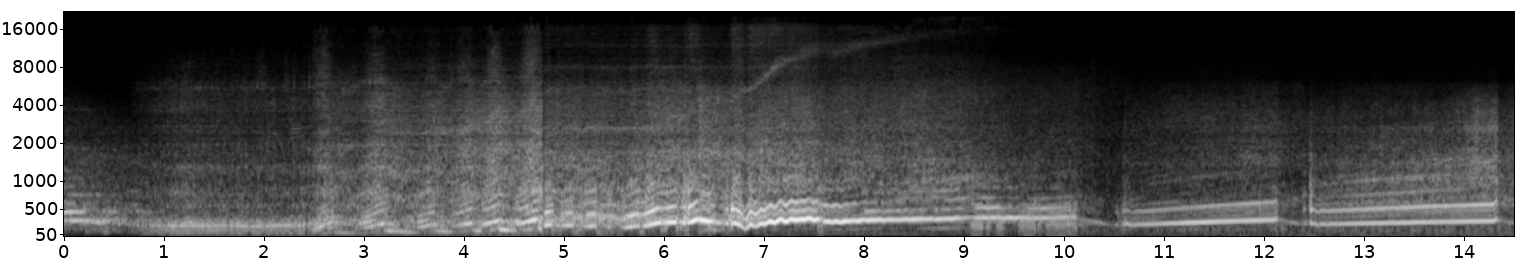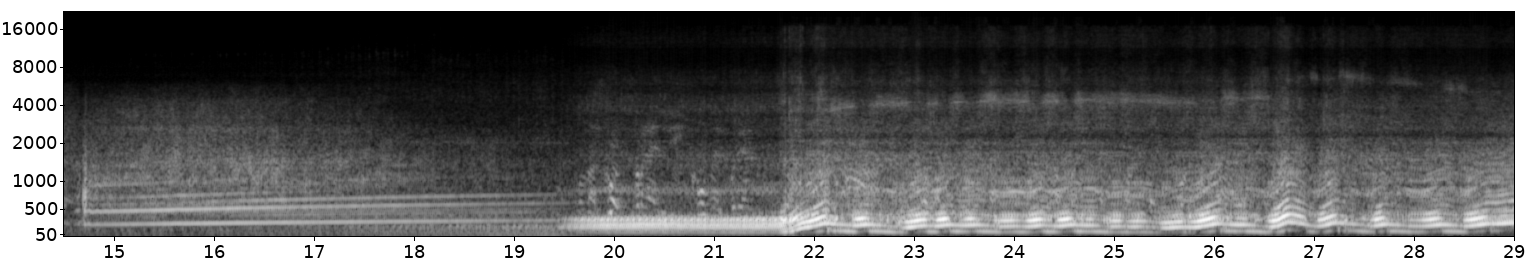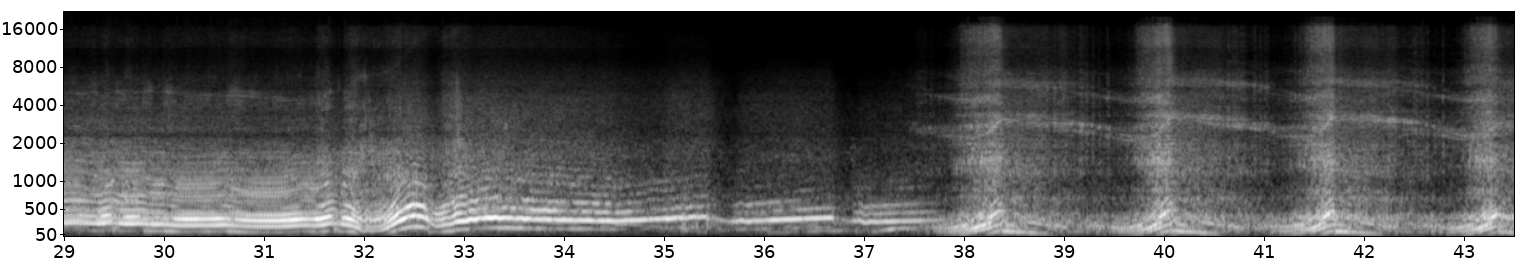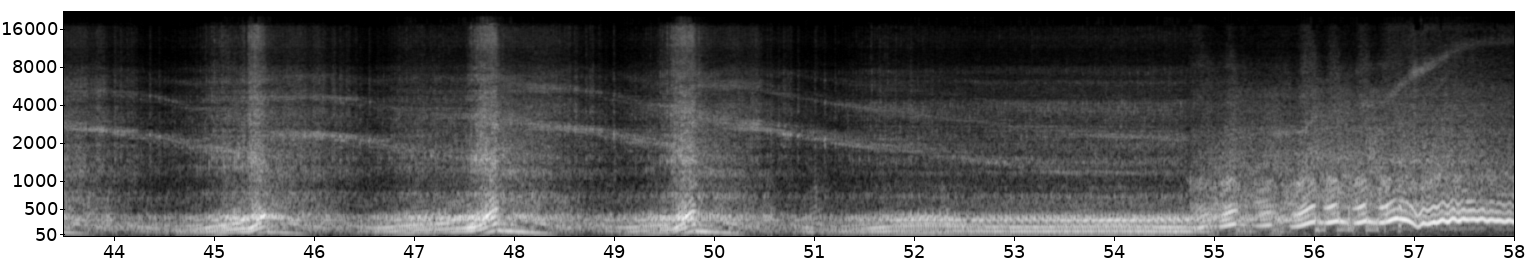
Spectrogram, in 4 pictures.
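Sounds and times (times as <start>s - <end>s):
car engine revving: 0.0s - 58.0s
turbo hiss and whistle: 22.0s - 29.3s.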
